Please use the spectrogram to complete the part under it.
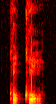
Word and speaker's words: cocô: Both syllables have the same sound, ko. However, the stress is at the end, cocô cocô.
